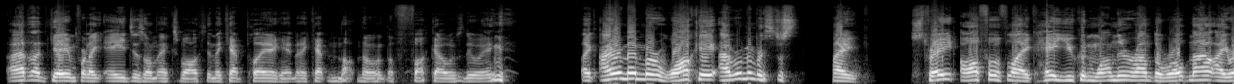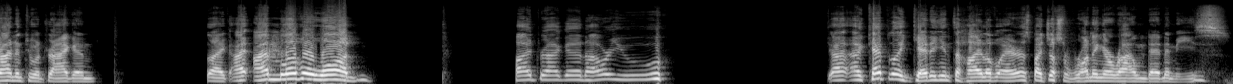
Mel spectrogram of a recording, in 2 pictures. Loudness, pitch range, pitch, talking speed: -10 LUFS, 145-205 Hz, 175 Hz, 180 wpm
